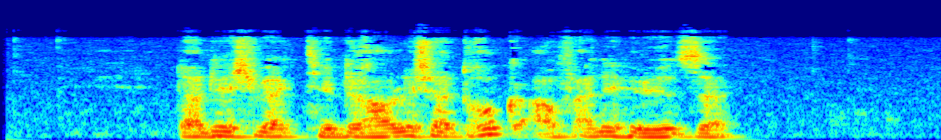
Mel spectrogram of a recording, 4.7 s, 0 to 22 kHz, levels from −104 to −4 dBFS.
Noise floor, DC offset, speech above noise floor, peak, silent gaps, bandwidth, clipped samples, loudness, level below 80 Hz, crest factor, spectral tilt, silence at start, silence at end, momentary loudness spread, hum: -59 dBFS; under 0.1%; 38 dB; -6 dBFS; none; 7.8 kHz; under 0.1%; -22 LUFS; -48 dBFS; 16 dB; -6 dB/octave; 0.9 s; 1 s; 6 LU; none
